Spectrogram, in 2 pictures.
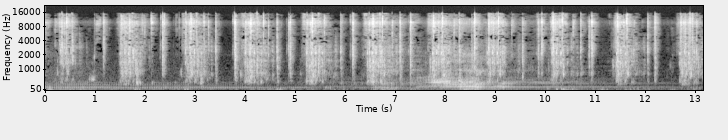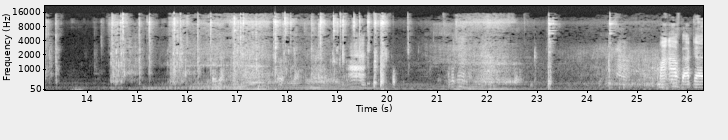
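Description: Honda Beat FI scooter engine with its valve cover off, turned over again and again by the kick-start lever without firing. The cranking gives a run of sharp mechanical clicks and clacks, a few a second with short pauses. It is being cranked to pump oil up to the cylinder head and prove the oil feed is working.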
